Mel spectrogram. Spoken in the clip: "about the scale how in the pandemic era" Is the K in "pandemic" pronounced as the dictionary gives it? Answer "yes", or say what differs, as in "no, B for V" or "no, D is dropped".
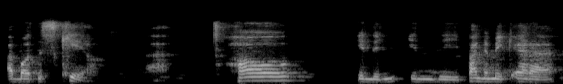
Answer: yes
